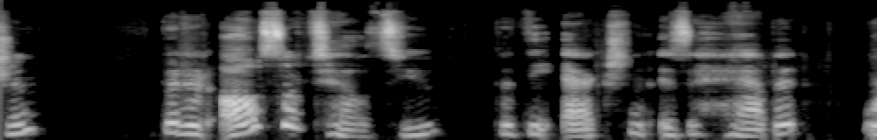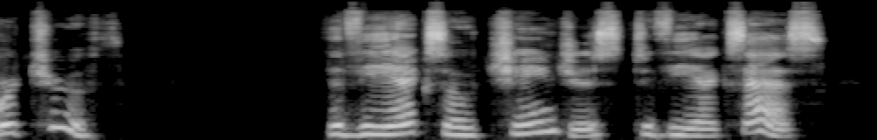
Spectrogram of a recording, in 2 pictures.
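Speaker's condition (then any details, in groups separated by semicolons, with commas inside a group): No condition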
